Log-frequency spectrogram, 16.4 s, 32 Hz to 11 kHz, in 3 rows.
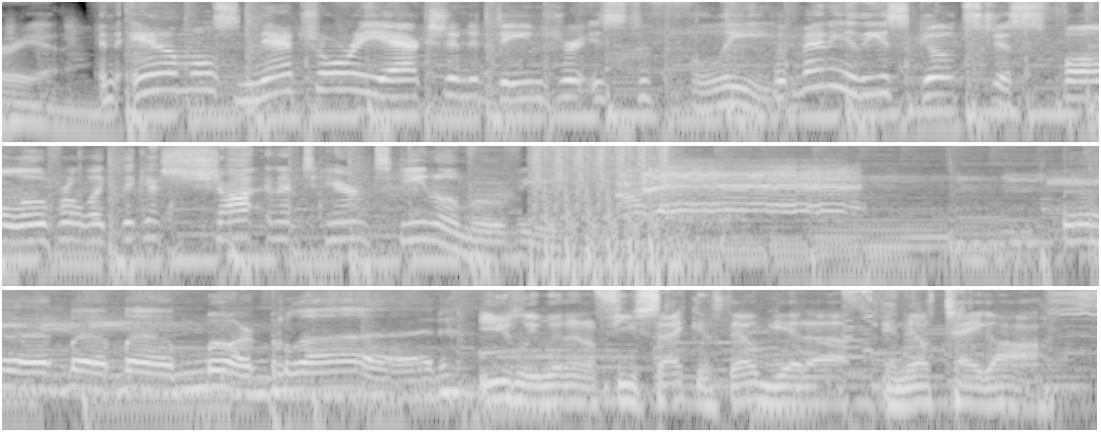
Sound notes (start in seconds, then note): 8.1 shooting sound effect; 8.5 goat screams; 10.8 Tarantino voice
